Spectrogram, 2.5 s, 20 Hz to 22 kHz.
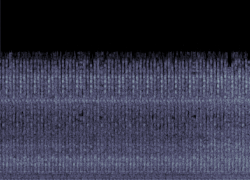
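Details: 2016 Mercedes A-Class after clutch replacement (noise at idle with the clutch pressed; flywheel found still good, leaking master cylinder replaced): even, steady idle with a smooth low pulse and no knock, rattle or chatter.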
